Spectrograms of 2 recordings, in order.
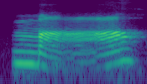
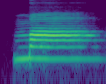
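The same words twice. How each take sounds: First: The pitch dips down, then rises. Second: The pitch stays high and level. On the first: It means horse. "first down, then up" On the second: It means mother. "very flat"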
